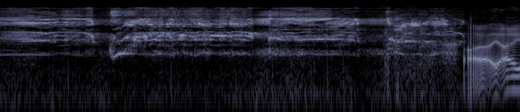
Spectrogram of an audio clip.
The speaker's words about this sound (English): I believe that I have just startled a wild boar piglet. I have to admit, I didn't expect that.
